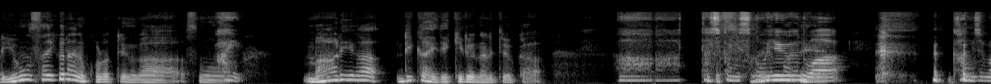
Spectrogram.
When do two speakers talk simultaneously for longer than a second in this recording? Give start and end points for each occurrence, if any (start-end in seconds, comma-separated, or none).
7.0-8.4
